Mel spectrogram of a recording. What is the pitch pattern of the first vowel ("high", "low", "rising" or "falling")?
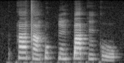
high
